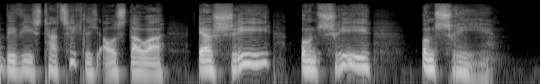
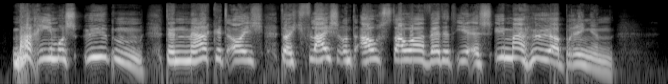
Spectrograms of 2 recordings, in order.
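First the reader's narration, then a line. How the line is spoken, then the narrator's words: Calling over screaming. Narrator (German): rief er ihnen über Ferdinands Geschrei zu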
